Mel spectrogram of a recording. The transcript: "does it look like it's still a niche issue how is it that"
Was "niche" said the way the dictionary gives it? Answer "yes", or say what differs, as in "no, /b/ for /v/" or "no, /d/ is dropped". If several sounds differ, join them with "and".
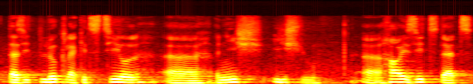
no, /ʃ/ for /tʃ/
